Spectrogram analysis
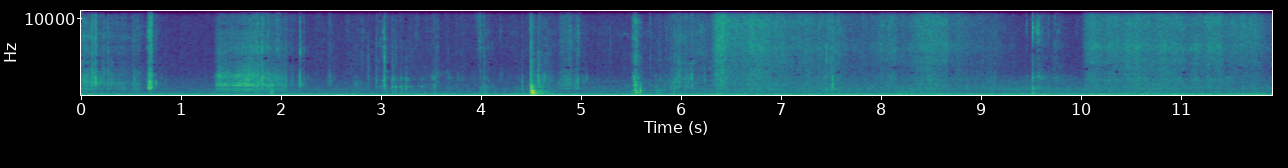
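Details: Outdoor footsteps, crunching and scraping over a low street hum, with one sharp knock, and no meowing or other animal call.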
